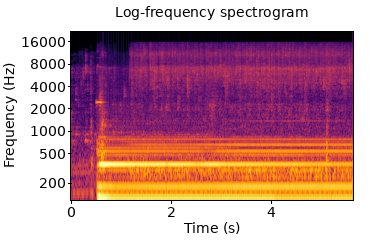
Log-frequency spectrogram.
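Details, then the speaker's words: Panasonic washing machine at power-on, before any cycle is started: steady drain pump hum as water rushes in, so the inlet valve and drain run together because of shorted triacs on the control board. "Sabihin pagka-on diretso agad pasok ng tubig. Tapos labas. Sabay yung tubig."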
